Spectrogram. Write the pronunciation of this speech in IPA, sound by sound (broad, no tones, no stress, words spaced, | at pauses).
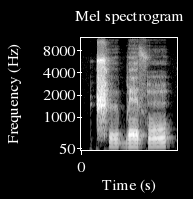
ʈ͡ʂʰøbɛθõ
